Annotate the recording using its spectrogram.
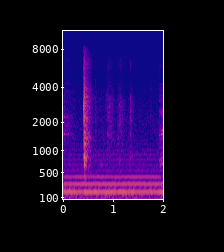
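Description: A single sharp clack of a plastic DVD/Blu-ray case being handled, about half a second in, over a steady electrical hum.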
